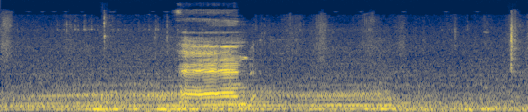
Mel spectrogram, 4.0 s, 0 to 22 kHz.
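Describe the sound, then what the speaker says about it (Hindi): A used Skoda Kodiaq with a tuned TDI diesel engine accelerates in D mode, giving a steady low engine rumble close up while someone talks over it. "तो D मोड में विल सी के 100 तक कितनी जल्दी जाती है, ट्यून्ड TDI"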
